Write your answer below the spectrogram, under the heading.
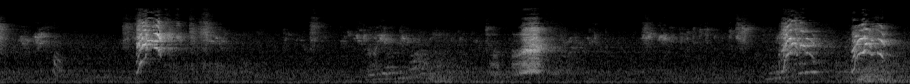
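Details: Pet Alexandrine parakeet giving short, harsh, grating squawks at irregular intervals, some single and some in close pairs, separated by quieter gaps with faint room noise.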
